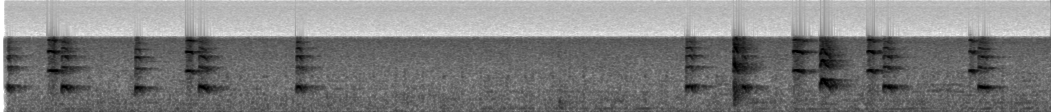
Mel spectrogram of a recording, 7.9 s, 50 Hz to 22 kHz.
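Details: Rudi, a 4-month-old English springer spaniel puppy playing with his favourite toy, gives short, high, squeaky whines and yelps in scattered bursts.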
